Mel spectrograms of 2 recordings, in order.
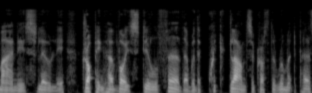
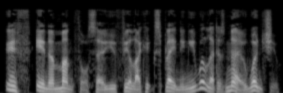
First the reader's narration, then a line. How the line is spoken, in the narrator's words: said Ron irritably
